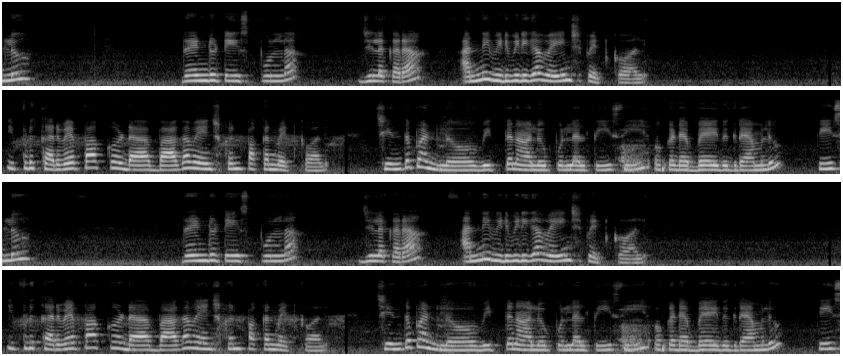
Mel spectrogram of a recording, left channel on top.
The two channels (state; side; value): normal; both; correlation 0.62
